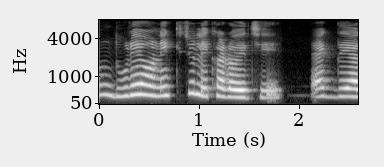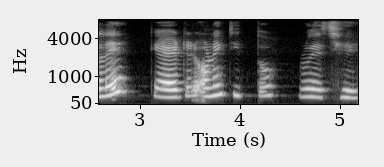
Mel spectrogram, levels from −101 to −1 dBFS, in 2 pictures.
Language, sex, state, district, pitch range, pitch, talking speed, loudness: Bengali, female, West Bengal, North 24 Parganas, 275-335 Hz, 310 Hz, 150 wpm, -16 LUFS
